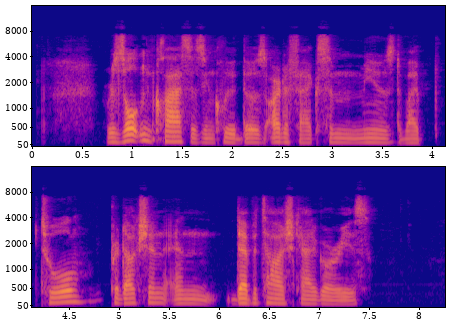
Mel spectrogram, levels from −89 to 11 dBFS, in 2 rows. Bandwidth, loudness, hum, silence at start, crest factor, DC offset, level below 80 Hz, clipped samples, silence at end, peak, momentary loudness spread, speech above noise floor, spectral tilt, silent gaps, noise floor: 9.4 kHz; -24 LUFS; none; 0.2 s; 24 dB; under 0.1%; -62 dBFS; under 0.1%; 0.75 s; 0 dBFS; 13 LU; 49 dB; -4 dB/octave; none; -73 dBFS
